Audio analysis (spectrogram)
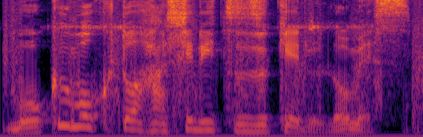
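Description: Guy narrating a radio drama like an announcer, soft music under it. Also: a little high, huge pitch swings, a little slow, creaky.

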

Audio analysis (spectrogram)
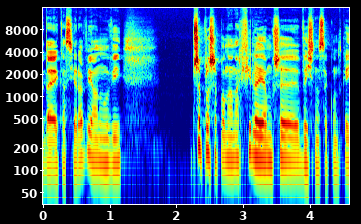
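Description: A young man talking casually as a podcast co-host, in a blunt, colloquial way. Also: mid-range voice. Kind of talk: casual chat, anecdote telling.

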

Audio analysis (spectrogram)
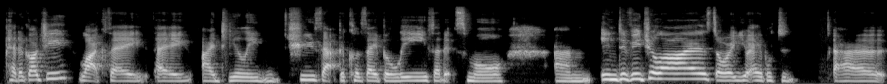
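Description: A woman's voice: fairly low pitch, fairly bright tone. A woman from Australia who teaches in a government school, talking chattily with many fillers in a casual discussion. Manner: chatty, quick, with fillers and laughs.

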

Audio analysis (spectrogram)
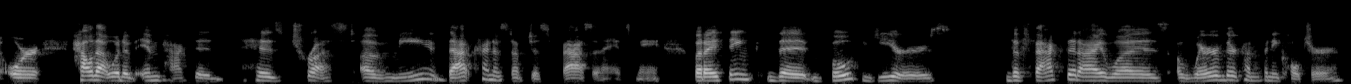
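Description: A woman telling stories in a casual interview, animated, laughing often and filling with "like". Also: fairly low pitch, no echo, muffled recording. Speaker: guest.

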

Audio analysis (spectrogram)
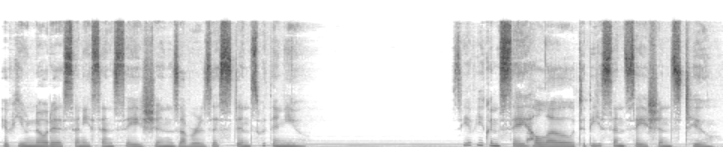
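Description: A woman guiding a meditation in a soft, slow, half-whispered voice. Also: medium pitch, flat delivery, soft background music. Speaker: meditation guide. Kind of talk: guided meditation.

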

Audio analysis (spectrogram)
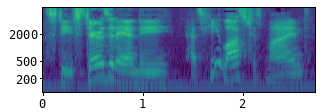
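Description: Female stage-direction narrator, very low voice, lively intonation, table-read recording with background hum. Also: a little slow, low-quality recording.

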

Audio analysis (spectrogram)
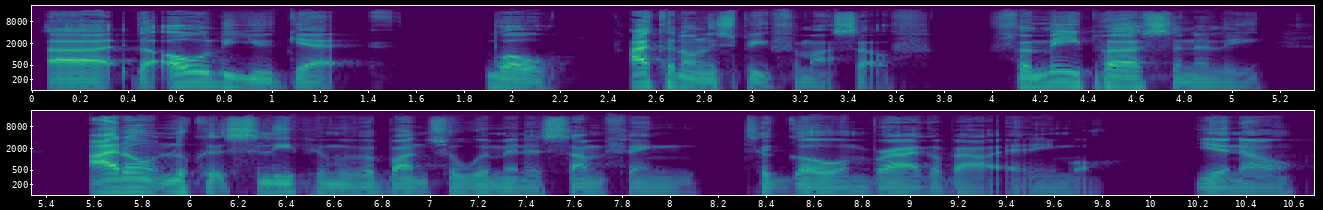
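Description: A man's voice: low voice, animated, normal speed, fairly bright tone, no room sound, clean studio sound. A young man from Guyana in casual chat, rambling and laughing often as he talks.

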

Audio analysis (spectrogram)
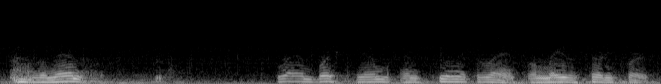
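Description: A man reading scripted case narration formally, as a police chief on an old radio program. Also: on the low side. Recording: tinny, noisy 1930s radio recording.

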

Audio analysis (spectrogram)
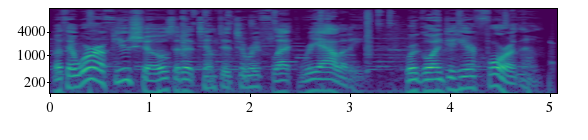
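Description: An American man hosting a programme, reading scripted narration and announcements in a presenter's style. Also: medium pitch. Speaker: podcast host. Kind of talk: scripted narration and sponsor read.

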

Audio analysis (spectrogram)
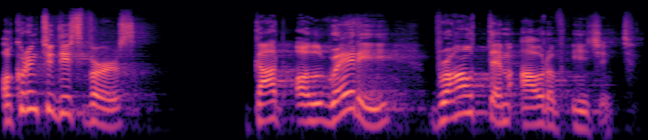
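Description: Korean-accented man preaching slowly in church. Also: a little high, big pitch swings, fairly bright tone, in a large hall. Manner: careful, halting English with restarts. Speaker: guest preacher. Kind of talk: sermon. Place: church sanctuary.

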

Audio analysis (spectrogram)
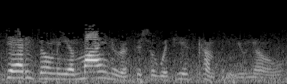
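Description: Woman acting a lively, high-voiced teasing young sweetheart. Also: quick pace, close to an everyday voice. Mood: surprised, wry. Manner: coy, sweetly mocking. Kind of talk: 1940s radio comedy acting. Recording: noisy, muffled 1940s radio recording with audience.

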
